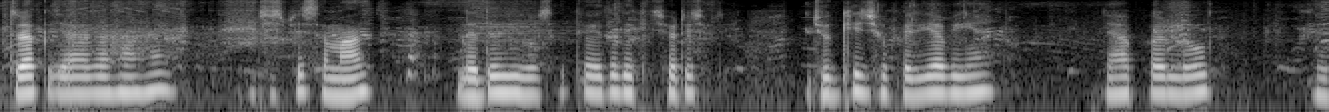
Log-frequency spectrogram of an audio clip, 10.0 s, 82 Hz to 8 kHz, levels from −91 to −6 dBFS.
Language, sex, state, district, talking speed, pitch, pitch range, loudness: Hindi, female, Bihar, Saharsa, 125 wpm, 180 Hz, 175-185 Hz, -29 LUFS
